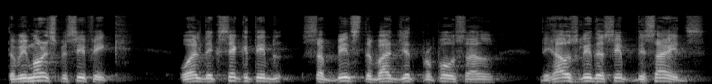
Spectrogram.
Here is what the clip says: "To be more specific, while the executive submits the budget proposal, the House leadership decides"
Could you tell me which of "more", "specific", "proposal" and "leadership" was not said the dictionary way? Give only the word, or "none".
proposal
